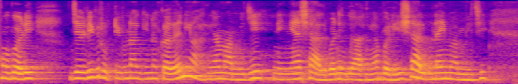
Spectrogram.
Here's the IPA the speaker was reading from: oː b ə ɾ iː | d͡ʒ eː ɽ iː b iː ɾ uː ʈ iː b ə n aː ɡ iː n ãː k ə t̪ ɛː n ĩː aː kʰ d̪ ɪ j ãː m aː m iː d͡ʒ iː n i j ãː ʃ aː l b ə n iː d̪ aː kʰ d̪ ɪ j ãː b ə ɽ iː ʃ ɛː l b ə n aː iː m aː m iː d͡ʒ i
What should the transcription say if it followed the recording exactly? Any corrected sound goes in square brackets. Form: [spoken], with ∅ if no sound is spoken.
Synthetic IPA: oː b ə [ɽ] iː | d͡ʒ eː ɽ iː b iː ɾ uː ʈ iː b ə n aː ɡ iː n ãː k ə [d̪] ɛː n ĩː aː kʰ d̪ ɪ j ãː m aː m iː d͡ʒ iː n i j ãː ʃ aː l b ə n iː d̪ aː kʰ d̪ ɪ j ãː b ə ɽ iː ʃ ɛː l b ə n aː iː m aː m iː d͡ʒ [iː]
